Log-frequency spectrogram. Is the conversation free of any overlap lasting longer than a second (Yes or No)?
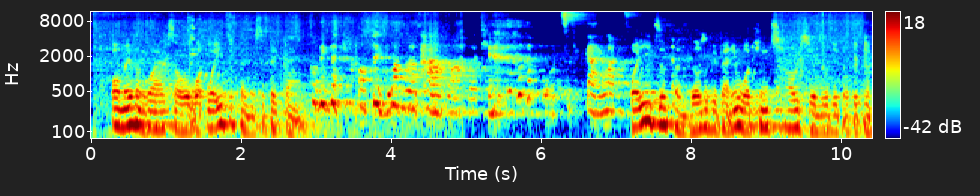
Yes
